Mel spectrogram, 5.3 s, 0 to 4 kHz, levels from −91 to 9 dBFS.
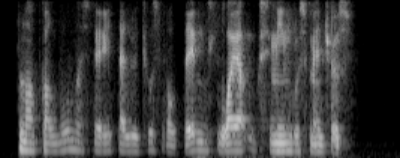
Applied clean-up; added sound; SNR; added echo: neural mask model DeepFilterNet 3.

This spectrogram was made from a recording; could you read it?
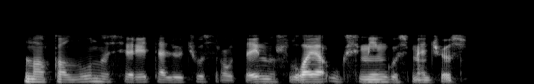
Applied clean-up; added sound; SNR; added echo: none; none; none; none.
